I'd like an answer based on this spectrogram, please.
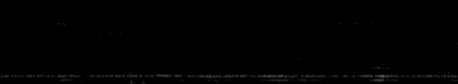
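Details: Western honey bees buzz in a steady low drone around a blooming holly tree in a spring yard, overlaid by high chirping bird notes.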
